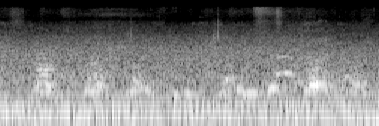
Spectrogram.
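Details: Black Shepherd, likened to a German Shepherd, outdoors while playing fetch: a few short, muffled barks spaced about half a second apart over low rumbling background noise, with a man speaking nearby.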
